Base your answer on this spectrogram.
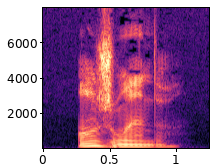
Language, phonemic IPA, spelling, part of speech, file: French, /ɑ̃.ʒwɛ̃dʁ/, enjoindre, verb, Fr-enjoindre.ogg
- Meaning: to order; to enjoin (someone à faire something)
